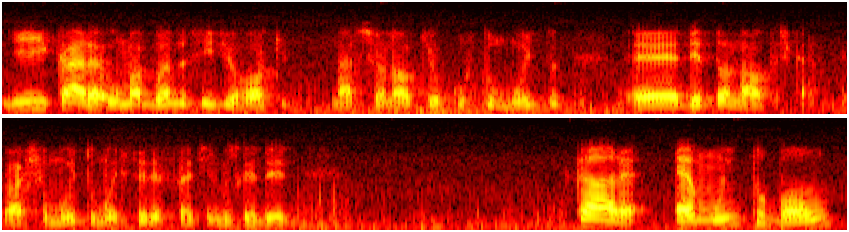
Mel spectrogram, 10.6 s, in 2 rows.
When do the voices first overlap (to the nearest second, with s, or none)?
none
